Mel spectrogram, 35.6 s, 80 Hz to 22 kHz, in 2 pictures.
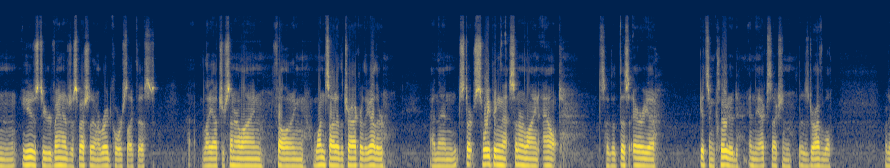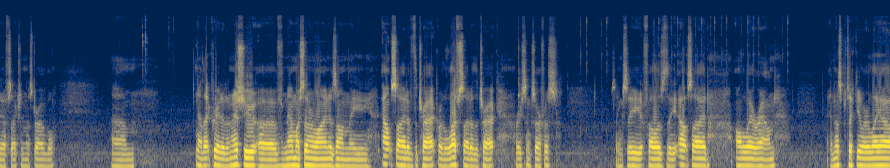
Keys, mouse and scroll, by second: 10.1 click, 20.7 click, 22.4 x, 28.2 x, 29.4 ctrl+c, 30.1 z, 30.9 ctrl+c, 33.9 z.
